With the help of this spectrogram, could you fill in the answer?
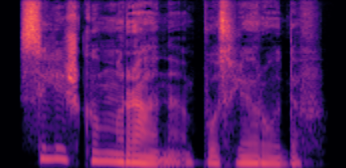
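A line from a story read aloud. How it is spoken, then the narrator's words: Gentle remark. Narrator (Russian): мягко заметил Девон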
